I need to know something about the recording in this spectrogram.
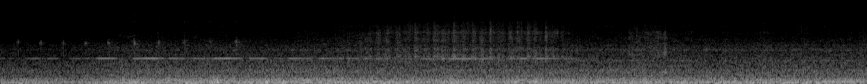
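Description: Steady low mechanical hum with a faint high whine held from just after the start until about six seconds in.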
